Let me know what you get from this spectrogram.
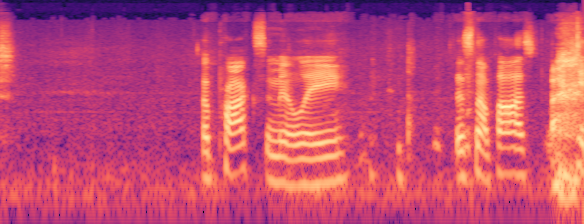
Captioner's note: laughter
